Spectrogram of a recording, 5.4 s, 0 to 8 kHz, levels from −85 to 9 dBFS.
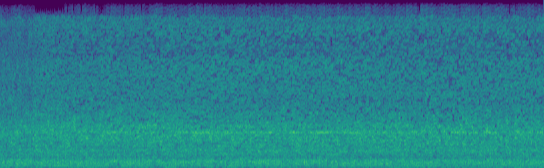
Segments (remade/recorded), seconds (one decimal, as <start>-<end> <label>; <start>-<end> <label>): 0.0-5.4 remade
